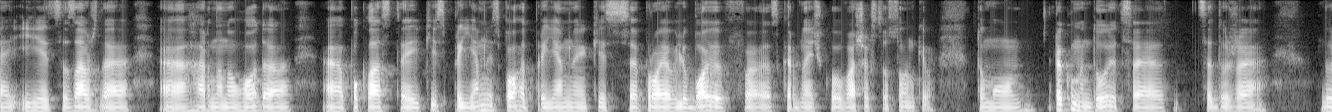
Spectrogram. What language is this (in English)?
Ukrainian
